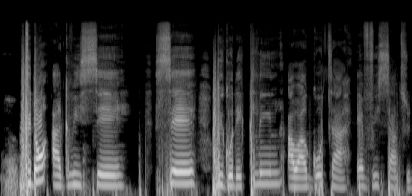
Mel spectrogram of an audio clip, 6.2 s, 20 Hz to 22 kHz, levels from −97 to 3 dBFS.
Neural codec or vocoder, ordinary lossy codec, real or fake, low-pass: none; none; real; 14.4 kHz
